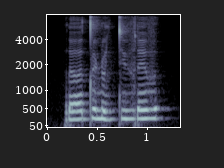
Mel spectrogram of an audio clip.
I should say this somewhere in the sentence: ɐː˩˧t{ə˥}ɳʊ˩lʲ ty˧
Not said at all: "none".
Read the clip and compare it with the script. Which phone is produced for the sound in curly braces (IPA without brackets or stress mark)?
ə˧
